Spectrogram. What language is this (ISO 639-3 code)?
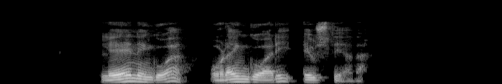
eus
